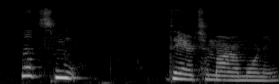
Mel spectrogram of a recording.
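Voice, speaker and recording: A female-sounding put-on character voice, fairly high in pitch, moves at a moderate pace. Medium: read story. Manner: brisk, self-assured.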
